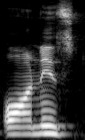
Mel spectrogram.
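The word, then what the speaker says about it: honest: এইচ এখানে silent থাকে। ঠিক আছে? এখানে অনেস্ট হয়।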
